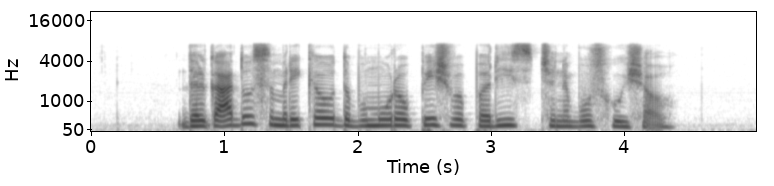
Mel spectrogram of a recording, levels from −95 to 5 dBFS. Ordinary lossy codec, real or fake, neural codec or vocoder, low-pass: none; real; none; 7.2 kHz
